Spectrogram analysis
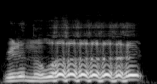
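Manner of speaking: the horse's indignant repeat, horsier; angry horsey accent. Acted. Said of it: "more horsey in accent when they are angry".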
